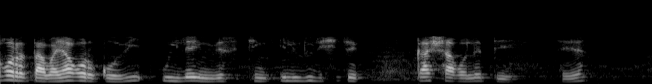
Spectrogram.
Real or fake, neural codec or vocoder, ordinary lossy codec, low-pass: fake; codec, 16 kHz, 16 kbps, FreqCodec, larger model; none; 3.6 kHz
